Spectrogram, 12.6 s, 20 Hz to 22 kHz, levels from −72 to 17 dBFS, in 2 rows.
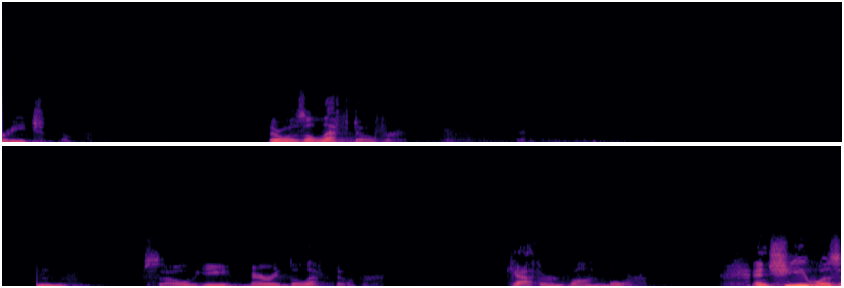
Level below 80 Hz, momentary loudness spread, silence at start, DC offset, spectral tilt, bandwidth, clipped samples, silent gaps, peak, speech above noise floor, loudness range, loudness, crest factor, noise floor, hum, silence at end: -66 dBFS; 19 LU; 0 s; under 0.1%; -6.5 dB/octave; 7.8 kHz; under 0.1%; none; -8 dBFS; 50 dB; 9 LU; -28 LUFS; 22 dB; -76 dBFS; none; 0 s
